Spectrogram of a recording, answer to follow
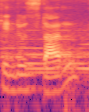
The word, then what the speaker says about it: Hindustan: Thapa states that the word Hindu is found as Hepta-Hindu in Avesta, African to Rigvedic Sapta Sindhu, while HNTSTN, pronounced Hindustan, is found in Sasanian inscription from the 3rd century CE, both of which refer to the parts of northwestern South Asia.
